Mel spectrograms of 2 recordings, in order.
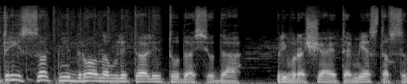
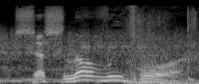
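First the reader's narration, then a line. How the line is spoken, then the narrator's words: Drawl. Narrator (Russian): протянул я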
